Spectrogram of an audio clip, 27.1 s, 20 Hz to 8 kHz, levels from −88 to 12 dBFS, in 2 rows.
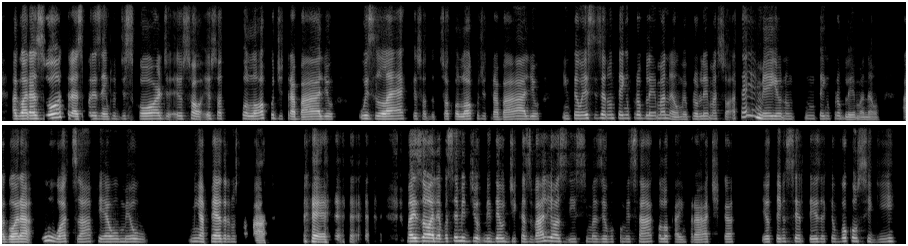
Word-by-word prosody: Agora 195 +1 +6
as 200 0 +3
outras 225 - +6
por 195 +2 -9
exemplo, 185 -2 -5
o 190 - -15
Discord, 190 +1 -1
eu 190 - -7
só 190 -2 -2
eu - - -8
só 195 +1 -9 0.3
coloco 205 +4 -1
de 185 -3 -19
trabalho, 170 +1 0 0.4
o 205 - -5
Slack 190 0 +3
eu 185 - -14
só 175 -2 -15
co - - -24
só 175 - -10
coloco 175 +3 -3
de 180 - -20
trabalho. 175 +3 -4 0.3
Então 205 +2 -7
esses 220 +1 -3
eu 230 - 0
não 225 +1 -9
tenho 225 -1 -7
problema 215 -1 -7
não, 160 -8 -8
meu 155 0 -12
problema 180 +2 -9
só 185 - -17
até 300 - -7
email 185 - +1
não 180 0 -15
não 200 0 -19
tenho 190 -1 -12
problema 155 -8 -10
não. 145 - -13 0.3
Agora 180 +2 +6
o 255 -2 0
WhatsApp 195 +1 -3
é 190 0 -1
o 190 0 -3
meu 190 -2 -6 0.6
minha 210 -2 0
pedra 195 0 +4
no 190 - -14
sapato. - - -3 0.7
É. 175 -4 +7 1.2
Mas 220 +1 +8
olha, 215 -3 +8
você 210 +4 -1
me 240 -1 +1
diu 215 0 -3
me 205 -2 -7
deu 210 +1 +1
dicas 195 -1 -10
valiosíssimas, 195 -3 -2
eu 185 - -7
vou 185 - -20
começar 185 0 -6
a - - -15
colocar 190 -3 -8
em 170 - -15
prática. 180 +1 -8 0.4
Eu 185 +1 -4
tenho 200 +2 -7
certeza 195 -2 -6
que 190 +2 -17
eu 200 - -12
vou 220 +3 -2
conseguir, 215 -2 -8
190 Hz, 165 wpm, -22 LUFS, 180-205 Hz, 1.2 s, Mas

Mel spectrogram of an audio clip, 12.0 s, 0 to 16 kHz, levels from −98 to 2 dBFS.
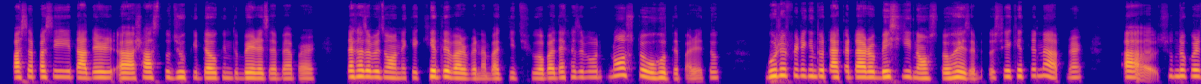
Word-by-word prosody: পাশাপাশি 230 +1 0 0.2
তাদের 205 +1 +3 0.2
আ - - +6
স্বাস্থ্য 210 0 0
ঝুঁকিটাও 205 -2 +1
কিন্তু 195 -1 -12
বেড়ে 190 -1 +3
যাবে 180 0 -7
আবার 90 - -9 0.4
দেখা 235 +1 +4
যাবে 235 -1 +4 0.2
অনেকে 195 +1 -9
খেতে 235 -1 +6
পারবে 180 -2 +2
না - - -8
বা - - 0
কিছু 195 -1 -16
আবার 195 +1 +1
দেখা 220 +1 -6
যাবে 220 0 -8
অ - - -6 0.2
নষ্টও 280 -6 +2
হতে 185 -3 -1
পারে। 90 +1 -9
তো - - -9 0.5
ঘুরে 260 +3 +6
ফিরে 270 -1 -4
কিন্তু 250 -1 +1
টাকাটা 225 0 +1
আরো 220 - +4
বেশি 235 +1 +1 0.2
নষ্ট 190 0 -3
হয়ে 220 -1 +5
যাবে। - - -10
তো - - -9
সেক্ষেত্রে 245 +2 -3
না 255 - +1
আপনার 215 0 -9 0.5
আ - - +8 0.3
সুন্দর 255 0 -2
করে 255 -1 +1
220 Hz, 205 wpm, -24 LUFS, 195-240 Hz, 0.5 s, আ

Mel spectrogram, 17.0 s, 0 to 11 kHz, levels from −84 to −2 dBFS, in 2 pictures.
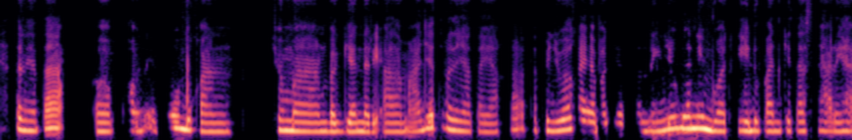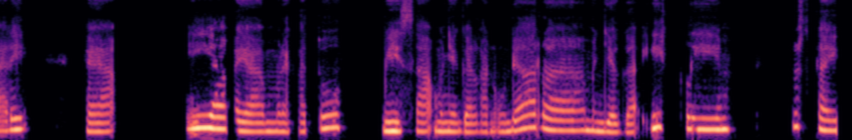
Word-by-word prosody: Ternyata, 225 - +1 0.3
eee, 210 0 -1 0.2
pohon 225 -1 -7
itu 295 +6 -15 0.2
bukan 215 -4 -3 0.6
cuman 220 -3 +3
bagian 210 0 0
dari 200 - -4
alam 205 0 -6
aja 245 +6 0
ternyata 235 -8 -2
ya 200 0 -10
Kak, 260 +2 -9
tapi 240 -1 -10
juga 245 +3 +2
kayak 230 -2 -2
bagian 210 -1 -12
penting 220 +1 -4
juga 280 +1 +5
nih 285 -1 +10
buat 220 -1 -2
kehidupan 220 -1 -1
kita 220 0 -7
sehari-hari, 225 +1 -4 0.7
kayak 210 0 -4 0.8
iya, 295 +1 +9 0.2
kayak 215 -2 -1 0.2
mereka 210 0 -7 0.2
tuh 285 +2 +1 0.6
bisa 220 0 +3 0.2
menyegarkan 205 -1 -4
udara, 240 0 -2
menjaga 200 -3 -2 0.2
iklim, 270 -4 +2 0.7
terus 325 -1 -5
kayak 235 -3 0
225 Hz, 125 wpm, -19 LUFS, 210-250 Hz, 0.8 s, nih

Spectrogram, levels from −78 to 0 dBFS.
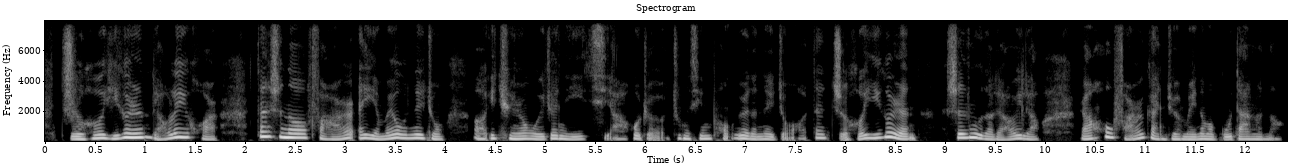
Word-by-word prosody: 只 165 -1 +1
和 205 +8 +2
一 195 -4 +1
个 270 +5 +7
人 270 +1 +6
聊 185 - -3
了 265 - +5
一 285 -1 +6
会 280 - -7
儿， - - -7 0.4
但 325 0 +5
是 305 -3 +3
呢， 255 -2 +7
反 195 -5 -5
而， 160 +8 -1
哎， 220 - -2
也 205 -5 +2
没 170 +4 0
有 235 0 +4
那 225 +1 +3
种， 170 -7 -3 0.3
呃， 175 -2 -3
一 205 - 0
群 200 -3 -1
人 180 +1 +1
围 160 -2 0
着 200 - 0
你 170 -5 0
一 - - -6
起 165 - -10
啊， 165 - -10
或 195 - -1
者 - - -9
众 195 -2 -4
星 185 +1 -2
捧 185 - -7
月 200 -2 +2
的 165 - -1
那 160 -1 -2
种 - - -9
啊， 190 - -12
但 235 -1 -2
只 - - -5
和 175 +5 -2
一 230 +2 +1
个 300 +1 +5
人 175 -9 +2 0.3
深 250 0 +2
入 260 -3 +5
地 165 -5 -2
聊 150 +6 -3
一 - - +1
聊， 160 -4 -4 0.4
然 175 +1 -1
后 280 - +1
反 165 -11 -7
而 205 +6 0
感 190 -11 -3
觉 160 +1 -2
没 155 -1 -1
那 170 - 0
么 165 -1 0
孤 155 +1 -4
单 160 -1 -3
了 155 - -3
呢？ 155 +1 -8
190 Hz, 320 characters per minute, -22 LUFS, 165-230 Hz, 0.4 s, 个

